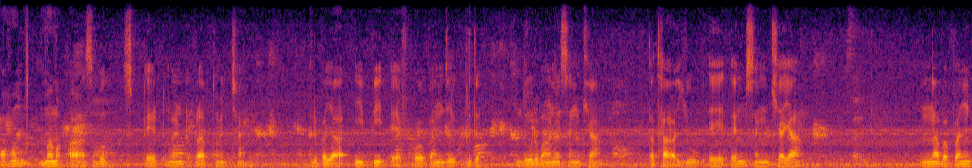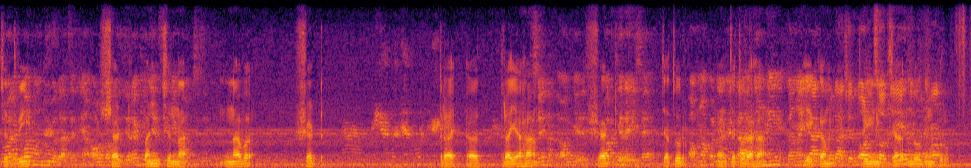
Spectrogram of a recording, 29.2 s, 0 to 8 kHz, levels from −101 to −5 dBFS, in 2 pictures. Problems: continuous background conversations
